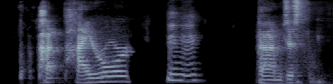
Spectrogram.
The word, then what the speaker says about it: Pyroar: cut pyroar um just that's why I commonly mispronounce it prior is because prior um p-r-y-o-r I know it's pyroar because pyro it's a fire type Pokemon and then the roar because it's supposed to be lion base design so but yeah that's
